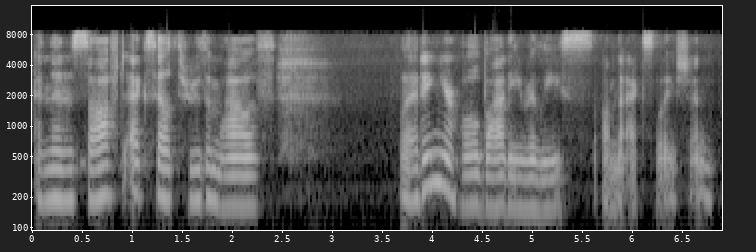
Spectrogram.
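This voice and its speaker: A woman teaching yoga nidra, guiding a relaxation meditation in a soothing, unhurried, gentle way. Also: on the low side, creaky.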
